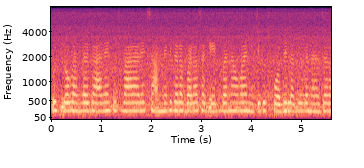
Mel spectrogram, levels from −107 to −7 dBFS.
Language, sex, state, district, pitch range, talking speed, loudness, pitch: Hindi, female, Uttar Pradesh, Muzaffarnagar, 215-225 Hz, 290 wpm, -15 LUFS, 220 Hz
